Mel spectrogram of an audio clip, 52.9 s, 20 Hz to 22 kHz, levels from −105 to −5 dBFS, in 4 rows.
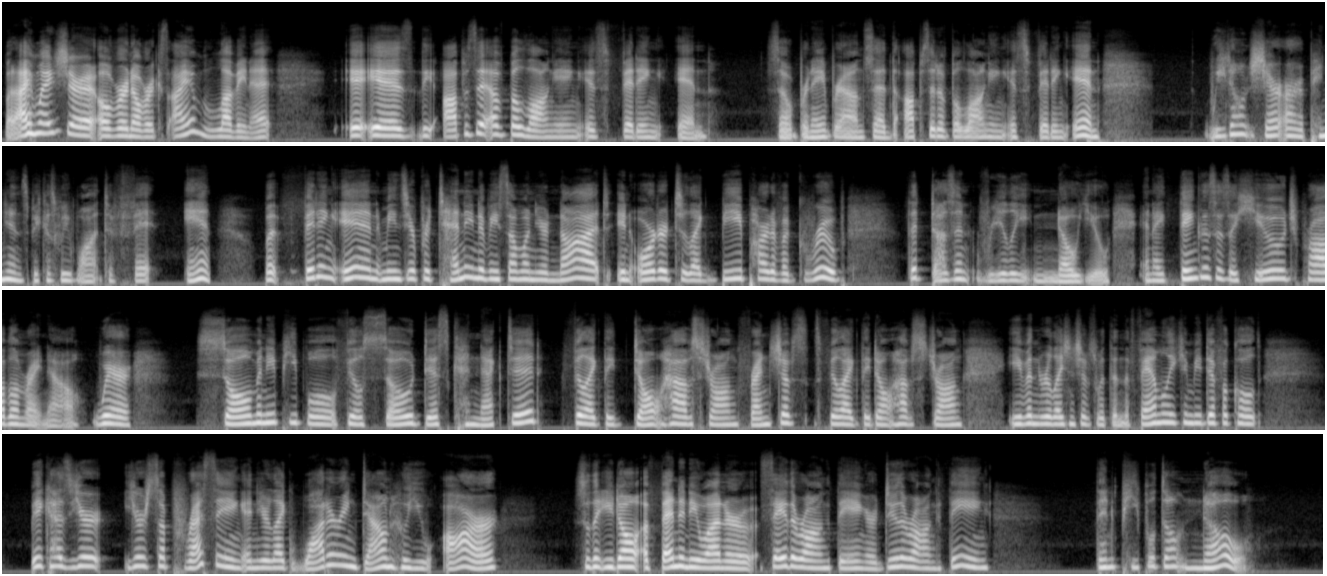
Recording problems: muffled; slightly; fading above 2.5 kHz

